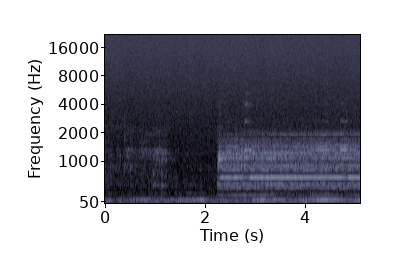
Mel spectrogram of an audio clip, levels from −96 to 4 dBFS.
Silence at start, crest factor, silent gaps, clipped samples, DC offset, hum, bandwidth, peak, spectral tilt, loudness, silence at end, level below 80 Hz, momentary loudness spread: 0 s; 16 dB; none; under 0.1%; under 0.1%; none; over 20 kHz; -30 dBFS; -2.5 dB/octave; -44 LUFS; 0 s; -64 dBFS; 4 LU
